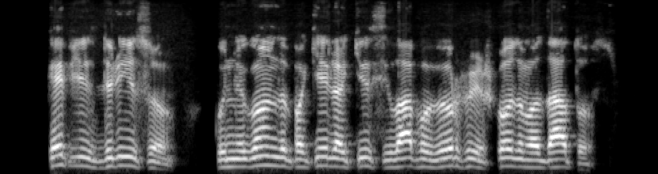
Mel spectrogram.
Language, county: Lithuanian, Tauragė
